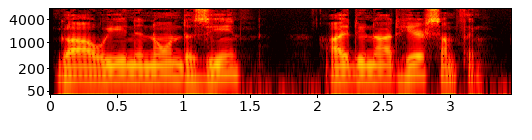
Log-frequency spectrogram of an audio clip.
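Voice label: "Gaawii nnoondanziin", Ojibwe; I do not hear something; Nanabush Looses The Meat; Noondaan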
